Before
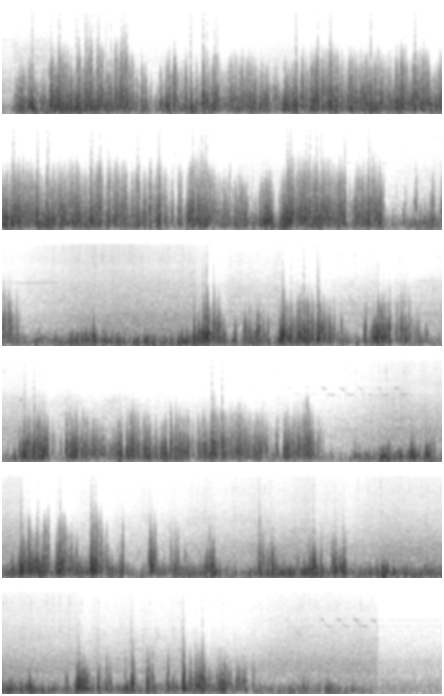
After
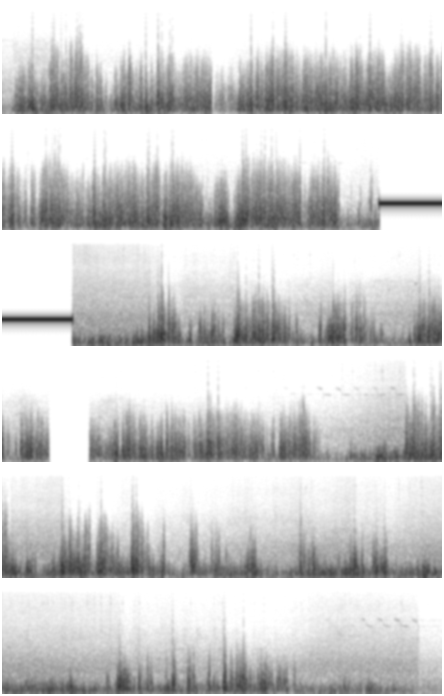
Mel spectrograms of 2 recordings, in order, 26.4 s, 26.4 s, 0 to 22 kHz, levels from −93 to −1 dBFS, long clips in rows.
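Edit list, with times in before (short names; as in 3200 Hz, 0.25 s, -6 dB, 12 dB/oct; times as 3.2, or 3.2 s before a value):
0.49–0.94 move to 17.28
2.55–2.99 fade in
4.43–4.73 swap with 5.45–6.77
8.62–9.96 bleep 913 Hz -10.5 dBFS
14.12 insert silence 0.41 s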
